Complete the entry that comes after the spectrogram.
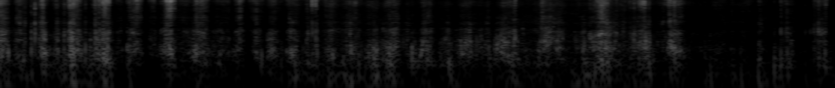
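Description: Long nails scratch quickly over light-blue denim jeans and their seams while the jeans are held and lying in a suitcase. The result is a steady run of rough, rasping scratch strokes with a dry fabric texture and no ring after each stroke.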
